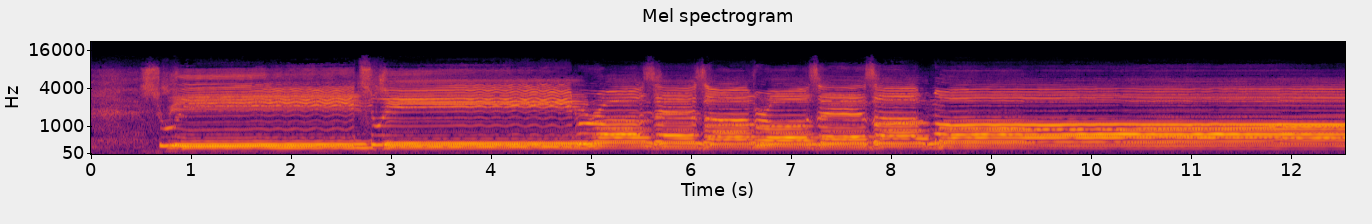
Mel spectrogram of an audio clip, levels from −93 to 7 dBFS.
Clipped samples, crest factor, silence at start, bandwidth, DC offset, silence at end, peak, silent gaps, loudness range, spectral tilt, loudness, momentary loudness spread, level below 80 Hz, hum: under 0.1%; 12 dB; 0 s; 11 kHz; under 0.1%; 0 s; -4 dBFS; none; 1 LU; -2.5 dB/octave; -17 LUFS; 3 LU; -62 dBFS; none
